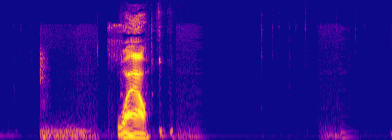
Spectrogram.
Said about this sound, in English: No. I was typing something in the chat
